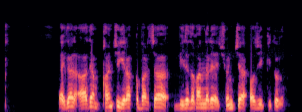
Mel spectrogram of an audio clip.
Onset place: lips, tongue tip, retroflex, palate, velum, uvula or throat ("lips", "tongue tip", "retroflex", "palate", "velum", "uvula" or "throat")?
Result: velum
